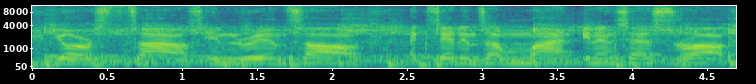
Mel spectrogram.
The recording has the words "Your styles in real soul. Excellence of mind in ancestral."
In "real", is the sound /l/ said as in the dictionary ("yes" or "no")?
no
